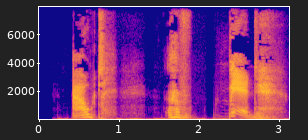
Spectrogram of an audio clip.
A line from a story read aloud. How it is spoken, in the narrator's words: added, panting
